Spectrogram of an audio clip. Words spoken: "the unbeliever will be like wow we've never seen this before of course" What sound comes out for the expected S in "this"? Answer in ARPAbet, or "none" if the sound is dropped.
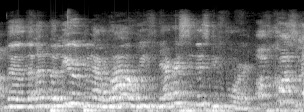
S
